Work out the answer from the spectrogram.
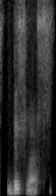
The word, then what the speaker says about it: business: again we have is so the I here is silent so here B business business so whenever you spelling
